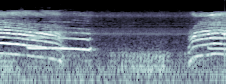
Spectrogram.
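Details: Hungry cat meowing to ask for food: two harmonic-rich meows, the first long and falling, the second rising then falling after a quiet gap of about a second.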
